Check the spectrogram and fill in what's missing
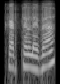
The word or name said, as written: Carta leva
